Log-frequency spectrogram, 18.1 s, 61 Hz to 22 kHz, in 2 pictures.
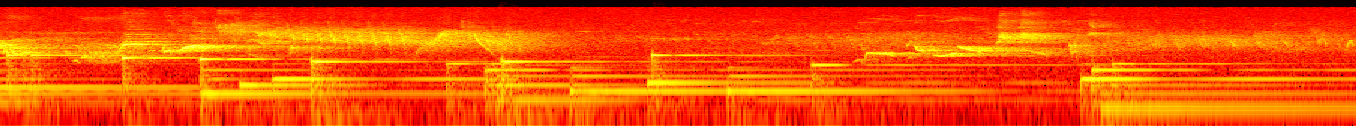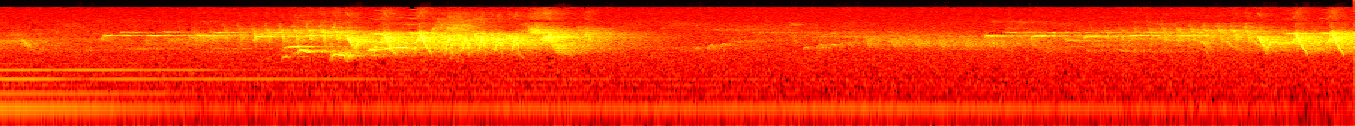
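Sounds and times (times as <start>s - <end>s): small birds chirping: 0.0s - 18.0s
low sustained note: 6.4s - 15.5s.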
